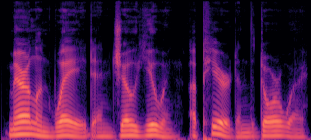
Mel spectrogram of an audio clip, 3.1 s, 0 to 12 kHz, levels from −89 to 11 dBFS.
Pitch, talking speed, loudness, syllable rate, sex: 110 Hz, 175 wpm, -20 LUFS, 5.1 syllables/s, male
